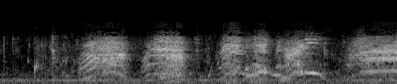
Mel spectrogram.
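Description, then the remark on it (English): A parrot, a ship's mascot aboard a boat nearing land, squawks excitedly, about five loud, harsh, raspy calls in quick succession, filling the whole moment with little pause between them. “Paul Parrot himself, the ship's mascot, seems to be the most excited of all as the boat nears land”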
